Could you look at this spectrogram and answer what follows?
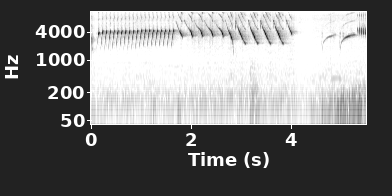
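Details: Male canary song used as a lure to restart stressed canaries that have stopped singing; fast even trill of short notes, then a slower series of loud downward-sweeping whistles, a brief pause and rising slurred notes.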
